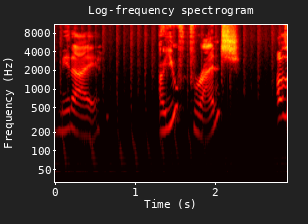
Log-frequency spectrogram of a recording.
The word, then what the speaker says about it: Miraii: It's Miraii.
